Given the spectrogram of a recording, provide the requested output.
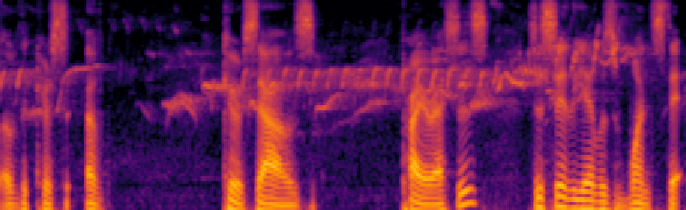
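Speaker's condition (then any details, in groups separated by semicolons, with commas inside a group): No condition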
